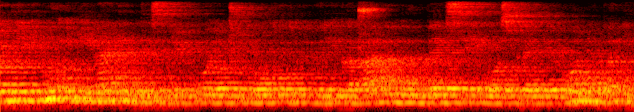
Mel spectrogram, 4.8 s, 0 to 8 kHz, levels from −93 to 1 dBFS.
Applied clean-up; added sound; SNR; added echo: none; Tambourine; 19 dB; reverberation time 1.8 s.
